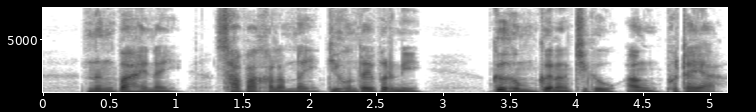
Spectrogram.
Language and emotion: Bodo, fearful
